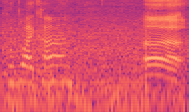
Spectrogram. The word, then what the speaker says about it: Kublai Khan: Kublai Khan.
